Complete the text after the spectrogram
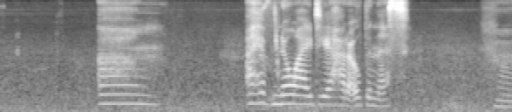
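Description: A young woman speaks hesitantly.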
